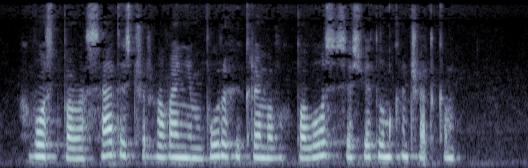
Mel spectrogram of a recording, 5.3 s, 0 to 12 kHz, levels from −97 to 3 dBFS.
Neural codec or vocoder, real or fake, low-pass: none; real; 10.8 kHz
